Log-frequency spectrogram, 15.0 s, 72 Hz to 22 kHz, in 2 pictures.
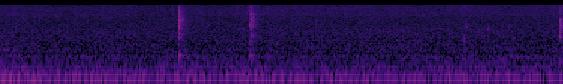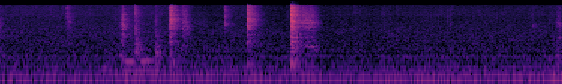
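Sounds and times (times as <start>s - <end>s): metal utensil scraping a pan: 9.1s - 10.1s, 10.8s - 11.8s.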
